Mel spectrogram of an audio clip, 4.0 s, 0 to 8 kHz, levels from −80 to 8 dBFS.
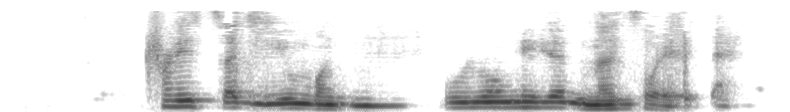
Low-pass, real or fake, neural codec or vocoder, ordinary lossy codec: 7.2 kHz; fake; codec, 16 kHz, 0.5 kbps, X-Codec, HuBERT features, trained on general audio; MP3, 24 kbps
